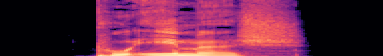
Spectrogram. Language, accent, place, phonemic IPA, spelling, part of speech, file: German, Germany, Berlin, /poˈeːmɪʃ/, poemisch, adjective, De-poemisch.ogg
- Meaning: eloquent, poetic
